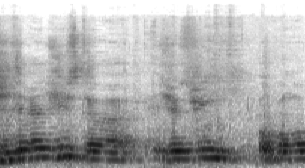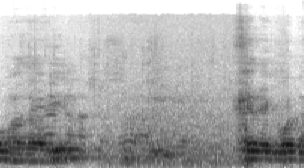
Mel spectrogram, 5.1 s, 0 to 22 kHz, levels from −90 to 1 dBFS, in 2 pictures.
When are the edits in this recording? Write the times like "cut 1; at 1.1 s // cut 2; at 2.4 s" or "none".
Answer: none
